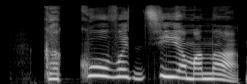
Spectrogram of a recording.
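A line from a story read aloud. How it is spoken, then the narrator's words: Shrill shriek. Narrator (Russian): взвизгнула я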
